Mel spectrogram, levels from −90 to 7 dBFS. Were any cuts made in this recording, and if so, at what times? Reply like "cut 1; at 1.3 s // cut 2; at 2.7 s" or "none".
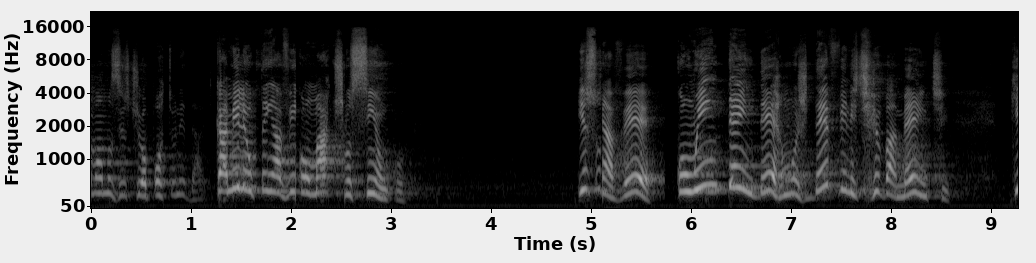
cut 1; at 1.2 s // cut 2; at 1.6 s // cut 3; at 2.0 s // cut 4; at 2.5 s // cut 5; at 5.1 s // cut 6; at 5.7 s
